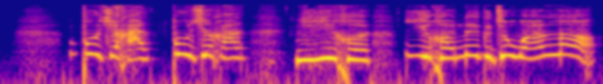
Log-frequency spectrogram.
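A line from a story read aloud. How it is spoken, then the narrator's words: Panicked shouting, several voices. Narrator (Chinese): 三个怪物边嚷边慌忙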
